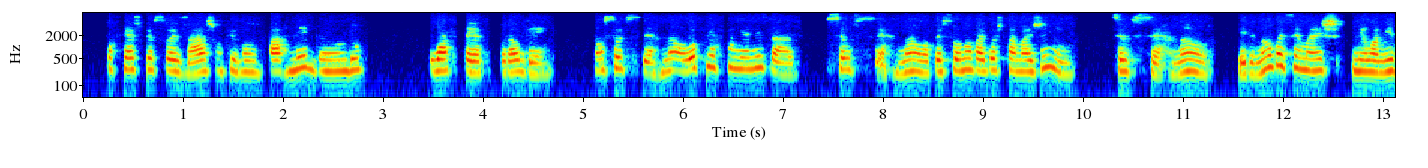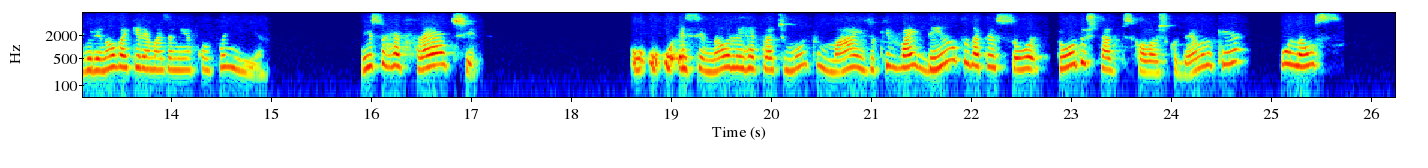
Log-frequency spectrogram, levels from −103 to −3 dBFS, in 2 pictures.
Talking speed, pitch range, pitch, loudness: 175 wpm, 235-305 Hz, 265 Hz, -24 LUFS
